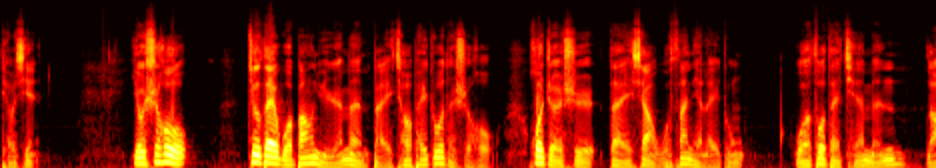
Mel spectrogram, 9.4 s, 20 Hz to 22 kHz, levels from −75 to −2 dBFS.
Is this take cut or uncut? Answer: uncut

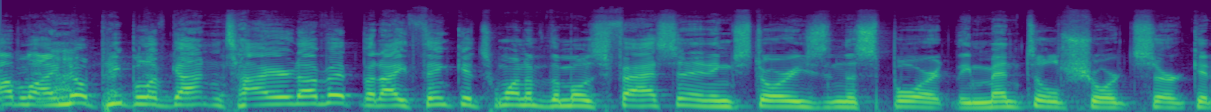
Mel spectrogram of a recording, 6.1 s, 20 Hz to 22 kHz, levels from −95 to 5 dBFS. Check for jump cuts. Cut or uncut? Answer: uncut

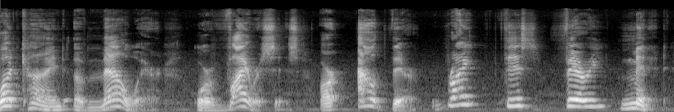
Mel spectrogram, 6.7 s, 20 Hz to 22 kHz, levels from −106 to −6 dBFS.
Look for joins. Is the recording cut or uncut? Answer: uncut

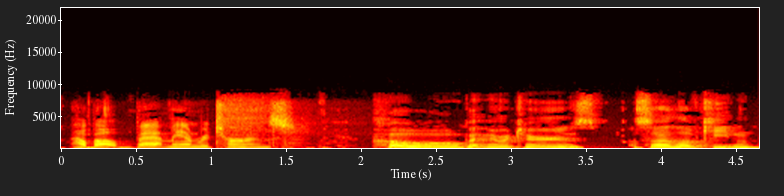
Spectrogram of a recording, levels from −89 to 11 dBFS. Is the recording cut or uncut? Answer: uncut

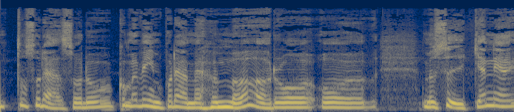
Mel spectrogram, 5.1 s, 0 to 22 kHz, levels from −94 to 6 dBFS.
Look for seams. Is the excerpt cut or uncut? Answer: uncut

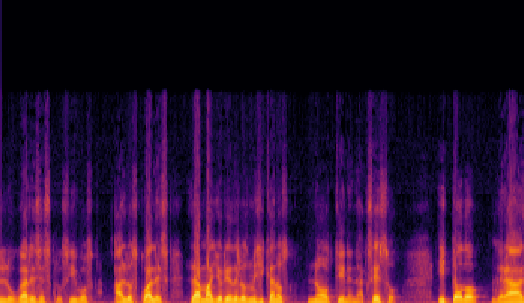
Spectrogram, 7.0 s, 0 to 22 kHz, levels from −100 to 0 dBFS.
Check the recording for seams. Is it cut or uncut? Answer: uncut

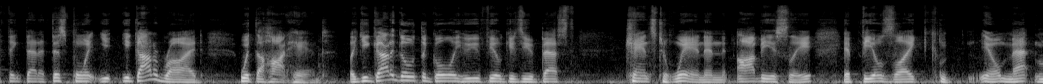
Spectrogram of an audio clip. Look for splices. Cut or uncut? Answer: uncut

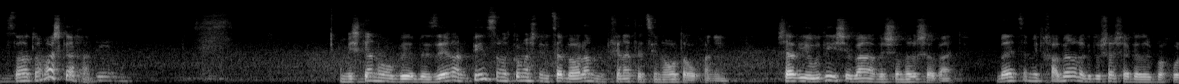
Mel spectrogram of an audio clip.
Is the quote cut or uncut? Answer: uncut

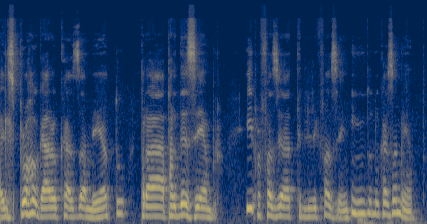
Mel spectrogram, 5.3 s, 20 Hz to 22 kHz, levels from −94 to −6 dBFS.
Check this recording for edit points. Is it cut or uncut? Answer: cut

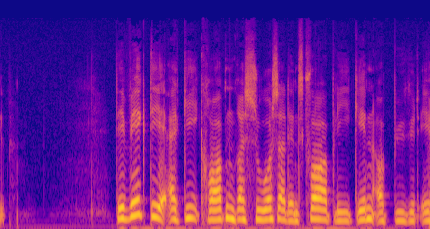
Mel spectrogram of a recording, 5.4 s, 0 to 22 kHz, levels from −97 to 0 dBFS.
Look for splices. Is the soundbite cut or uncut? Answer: cut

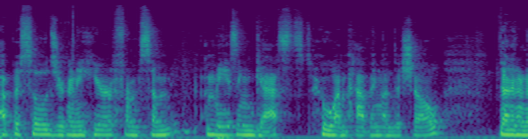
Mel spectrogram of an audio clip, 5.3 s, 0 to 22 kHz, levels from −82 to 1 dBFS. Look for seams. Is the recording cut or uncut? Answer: uncut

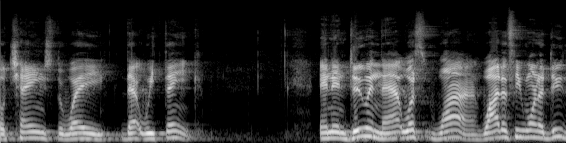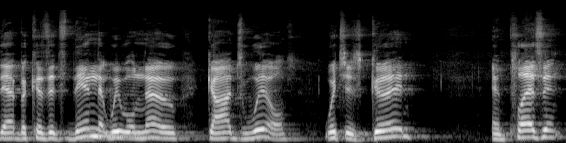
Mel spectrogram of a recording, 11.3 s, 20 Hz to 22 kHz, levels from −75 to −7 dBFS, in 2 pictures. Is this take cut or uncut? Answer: uncut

